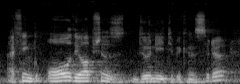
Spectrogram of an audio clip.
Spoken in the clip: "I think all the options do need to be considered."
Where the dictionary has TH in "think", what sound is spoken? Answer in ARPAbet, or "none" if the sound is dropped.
TH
